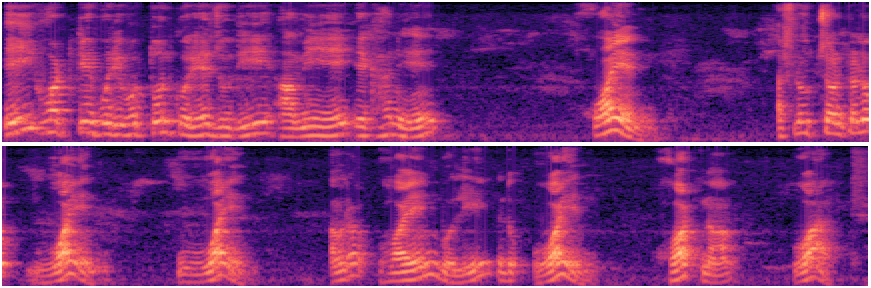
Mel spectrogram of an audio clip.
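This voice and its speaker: A middle-aged man teaching English, drilling example phrases slowly and repeating each with its translation. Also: a little high, expressive. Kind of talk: spoken English lesson in Bengali. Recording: echoey room.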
